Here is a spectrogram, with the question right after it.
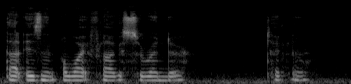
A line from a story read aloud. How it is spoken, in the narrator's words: Wilbur said quietly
